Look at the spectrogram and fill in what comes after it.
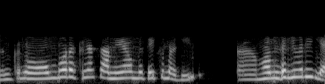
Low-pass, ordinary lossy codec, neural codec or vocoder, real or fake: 3.6 kHz; none; codec, 16 kHz in and 24 kHz out, 1.1 kbps, FireRedTTS-2 codec; fake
